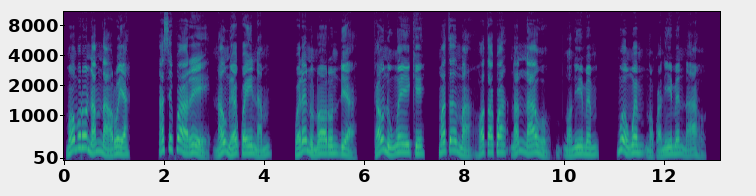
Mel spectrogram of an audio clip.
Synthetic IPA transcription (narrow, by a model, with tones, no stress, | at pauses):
mɔ˦bʊ˦ɾʊ˦na˨m̩˦na˨a˨ɾʊ˦ja˦ | a˦sɪ˦kʷa˦a˨ɾɪ˦˨na˨u˦nu˨e˦kʷe˦ɣɪ˦na̰˨m̩˦ | kʷe˨ɾe˦nʊ˨nɔ˦ɾʊ˦n̩˦dɪ˦a̰˨ | ka˨u˦nu˨ŋʷe˦i˦ke˦ | ma˦ta˦ma̰˨ɦɔ˦ta˦kʷa˦na˨n̩˦na˨a˦ɦʊ̰˨nɔ˨ni˦me˦m̩˦ | mu˦o˨ŋʷe˦m̩˦nɔ̰˨kʷa̰˨ni˦me˦n̩˦na˨a˦ɦʊ̰˨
